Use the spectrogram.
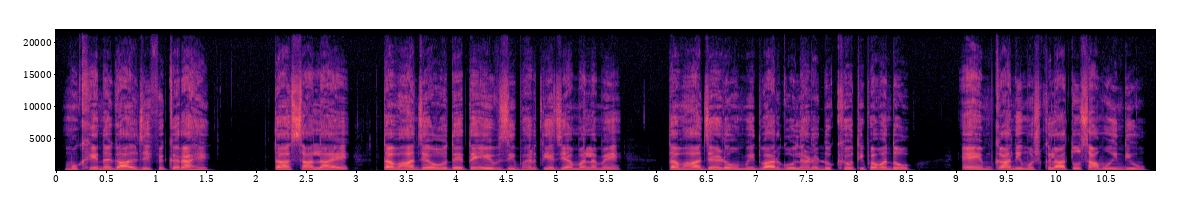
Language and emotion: Sindhi, fearful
